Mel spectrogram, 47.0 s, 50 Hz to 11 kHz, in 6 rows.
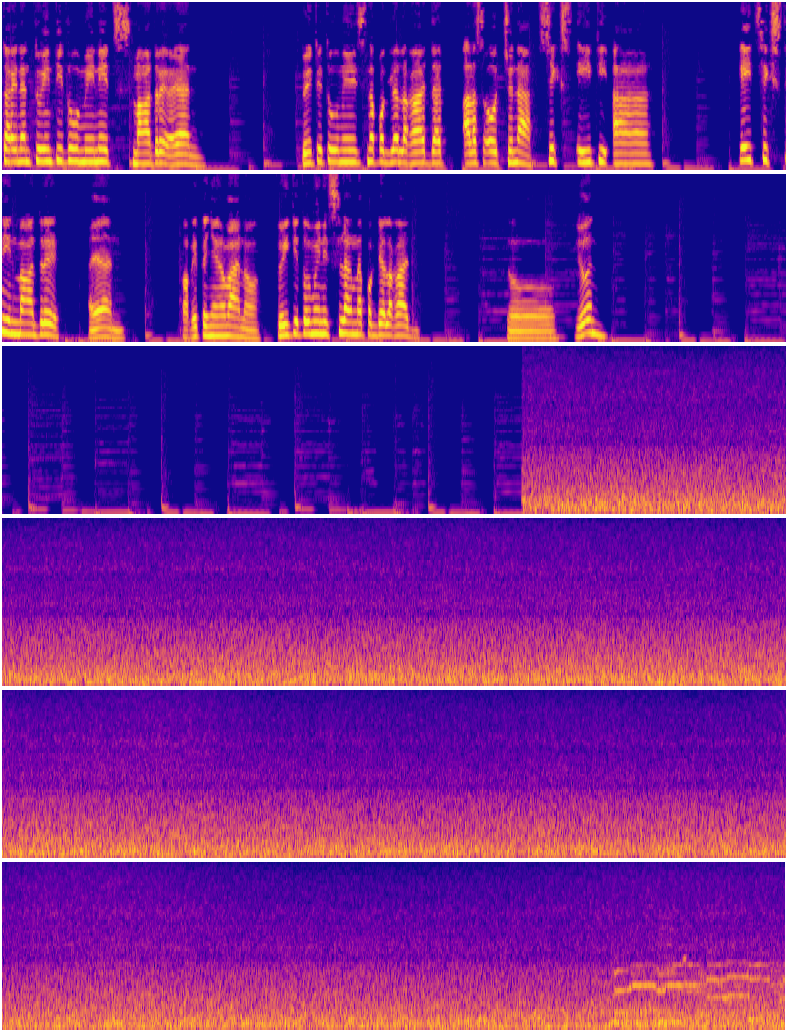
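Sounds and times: waterfall rushing: 20.9 - 47.0.

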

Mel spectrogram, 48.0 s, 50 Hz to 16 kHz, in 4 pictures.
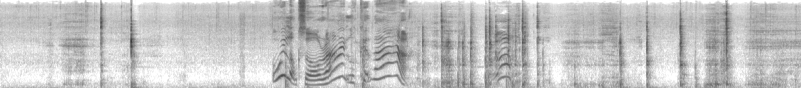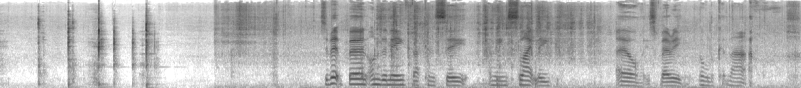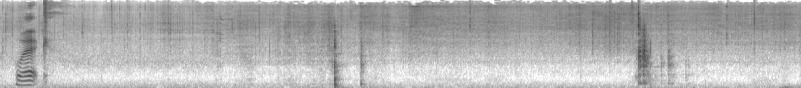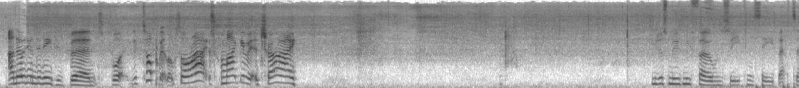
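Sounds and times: food sizzling: 0.0 - 13.8, 15.2 - 48.0
faint steady hiss: 0.0 - 48.0
cast iron cooker clanking: 6.3 - 8.2
spoon scraping cast iron: 17.6 - 21.1.

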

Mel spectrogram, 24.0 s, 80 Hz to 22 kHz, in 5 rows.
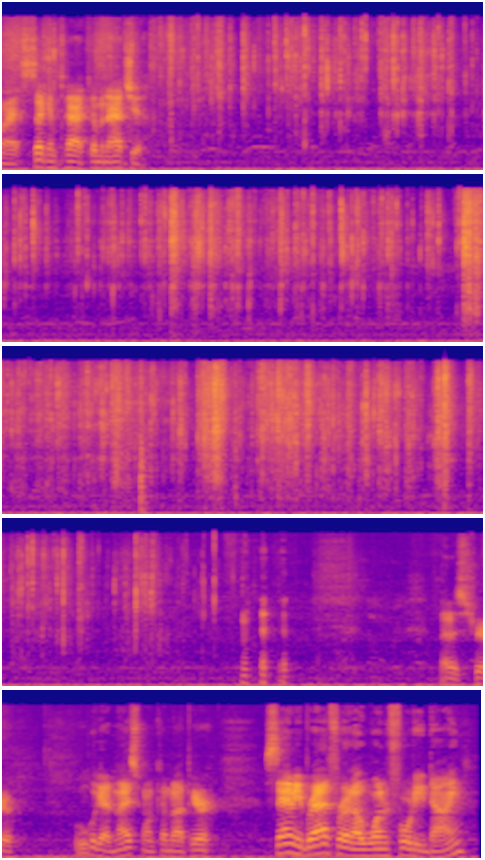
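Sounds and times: wrapper crinkling and tearing: 0.0 - 16.9.

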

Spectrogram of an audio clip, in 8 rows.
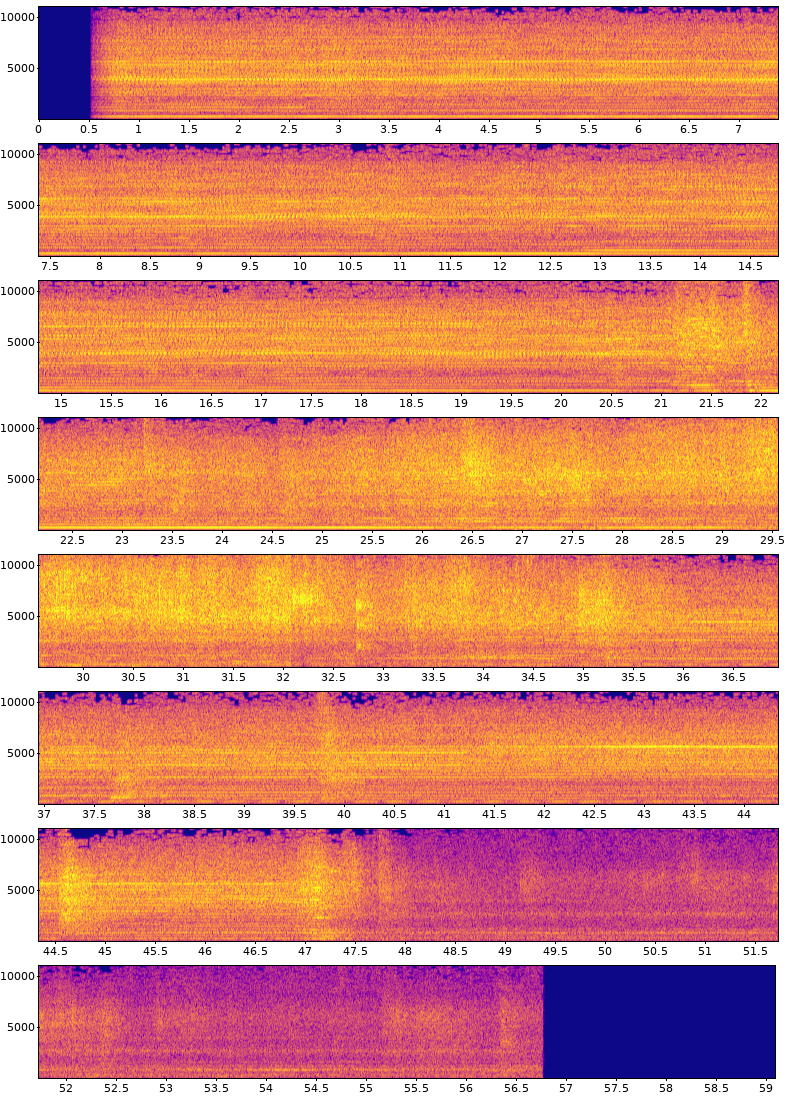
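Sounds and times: hydraulic machinery humming: 0.5 - 56.8
machinery knock: 24.5 - 36.3.

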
